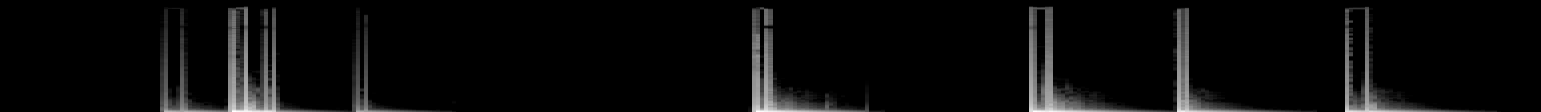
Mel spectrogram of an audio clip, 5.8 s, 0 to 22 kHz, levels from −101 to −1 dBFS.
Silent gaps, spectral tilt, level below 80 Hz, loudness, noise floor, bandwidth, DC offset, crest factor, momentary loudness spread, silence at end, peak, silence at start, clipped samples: 1.69-2.81 s, 3.30-3.85 s, 4.92-5.03 s; -6.5 dB/octave; -28 dBFS; -28 LUFS; under -90 dBFS; 11.5 kHz; under 0.1%; 18 dB; 14 LU; 0.55 s; -2 dBFS; 0.6 s; under 0.1%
